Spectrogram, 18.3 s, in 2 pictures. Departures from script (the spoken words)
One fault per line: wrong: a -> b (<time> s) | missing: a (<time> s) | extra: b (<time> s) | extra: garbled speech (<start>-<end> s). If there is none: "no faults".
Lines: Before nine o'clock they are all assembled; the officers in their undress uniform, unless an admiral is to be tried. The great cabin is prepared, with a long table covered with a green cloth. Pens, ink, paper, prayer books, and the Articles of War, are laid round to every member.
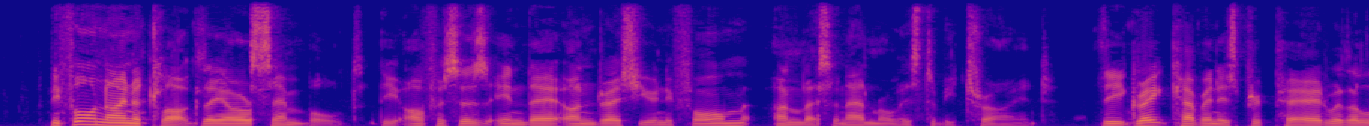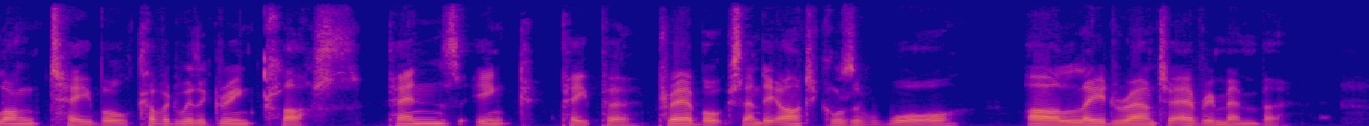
missing: all (1.7 s)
